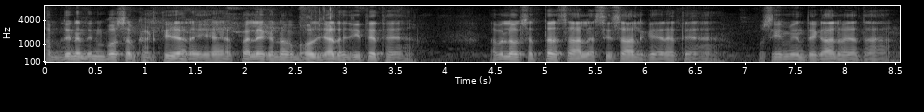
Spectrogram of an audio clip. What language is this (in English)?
Urdu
